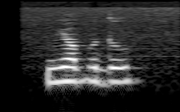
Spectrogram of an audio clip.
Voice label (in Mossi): "yõbdo", moore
